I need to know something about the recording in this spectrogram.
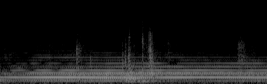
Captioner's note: door opens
